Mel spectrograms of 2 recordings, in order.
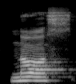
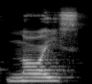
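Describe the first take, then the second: First: "Nós" com ó puro; sem i inserido. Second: "nós" dito nóis; i inserido. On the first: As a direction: diga "Nós" sem ditongo. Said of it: "é colocar um I". ("Nós" com vogal aberta única antes do s) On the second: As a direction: acrescente um i em "nós": nó-is. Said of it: "Ou aumenta um som". ("nós" com ditongo ói) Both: Shown as a demonstration.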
